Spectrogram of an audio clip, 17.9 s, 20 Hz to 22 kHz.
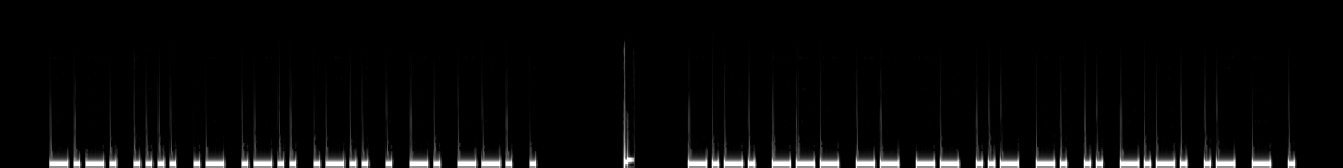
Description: Morse code, heard as a keyed tone, about 15 wpm, 700 Hz. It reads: CHALLENGE COMMUNICATE
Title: Sentences from Top 1300 Words - New Word Drill Alt - 15wpm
